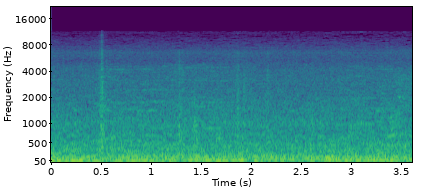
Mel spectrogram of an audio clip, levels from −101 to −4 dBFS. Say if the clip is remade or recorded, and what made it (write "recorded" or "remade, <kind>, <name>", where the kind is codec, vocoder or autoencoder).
recorded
